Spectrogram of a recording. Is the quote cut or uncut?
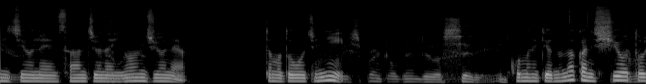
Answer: cut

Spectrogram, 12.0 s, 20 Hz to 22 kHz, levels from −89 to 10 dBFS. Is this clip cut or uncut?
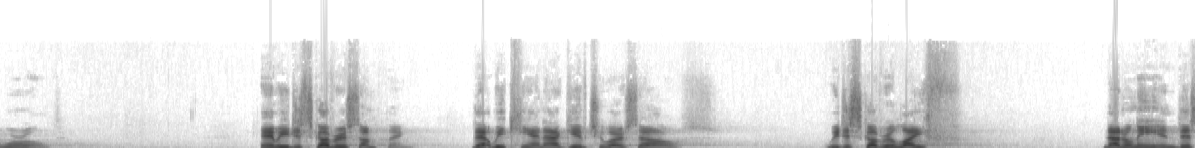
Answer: uncut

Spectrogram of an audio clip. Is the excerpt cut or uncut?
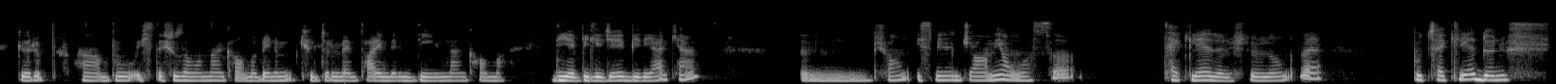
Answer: uncut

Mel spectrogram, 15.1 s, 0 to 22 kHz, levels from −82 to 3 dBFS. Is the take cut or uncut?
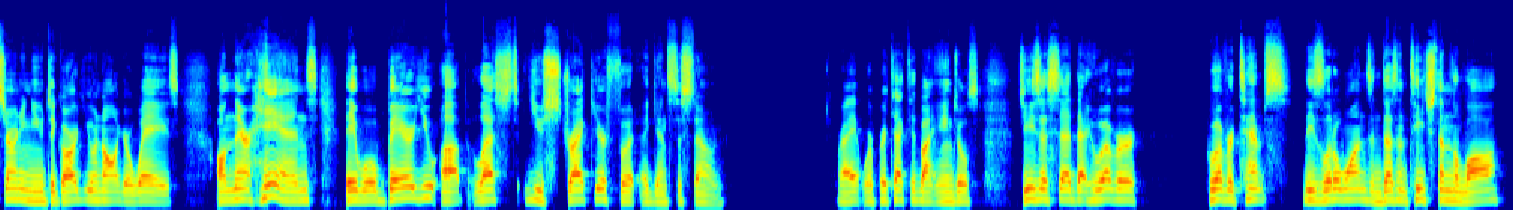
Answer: uncut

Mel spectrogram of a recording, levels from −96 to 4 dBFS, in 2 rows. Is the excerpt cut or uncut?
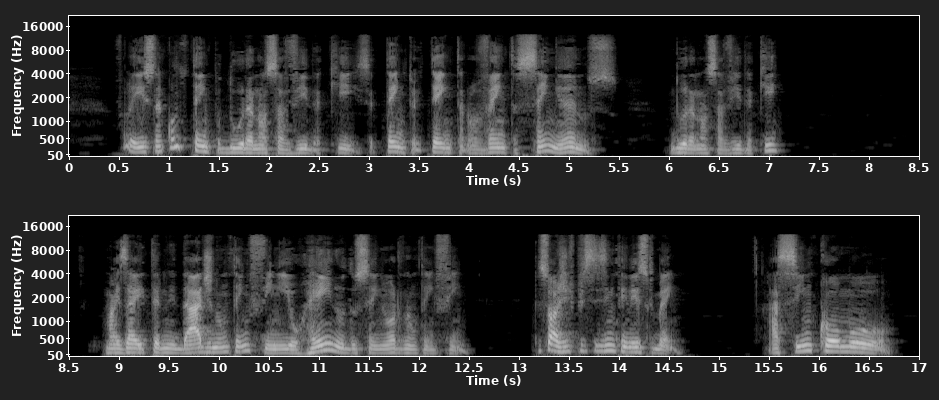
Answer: cut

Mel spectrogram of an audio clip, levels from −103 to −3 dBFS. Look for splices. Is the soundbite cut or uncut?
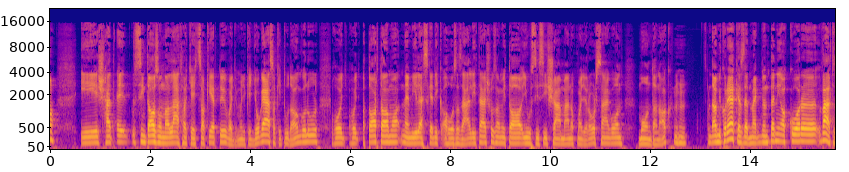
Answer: cut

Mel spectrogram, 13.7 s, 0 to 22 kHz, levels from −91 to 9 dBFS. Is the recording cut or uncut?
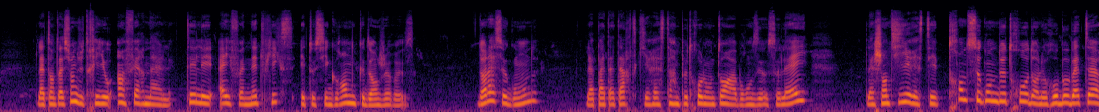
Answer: cut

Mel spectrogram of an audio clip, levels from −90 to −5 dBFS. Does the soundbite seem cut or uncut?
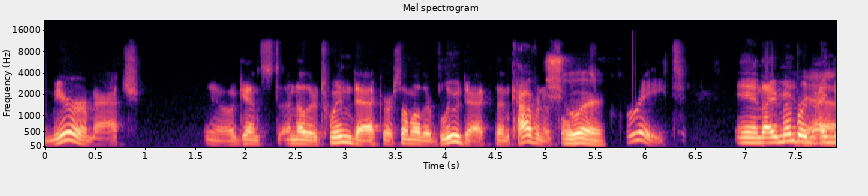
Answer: uncut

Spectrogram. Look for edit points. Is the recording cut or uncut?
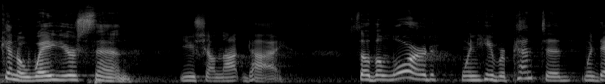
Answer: uncut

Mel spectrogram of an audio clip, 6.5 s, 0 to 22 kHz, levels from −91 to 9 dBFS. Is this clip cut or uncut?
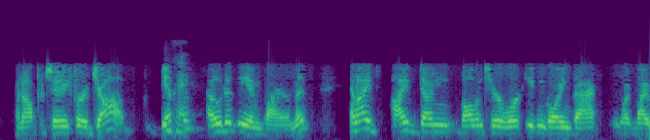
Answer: uncut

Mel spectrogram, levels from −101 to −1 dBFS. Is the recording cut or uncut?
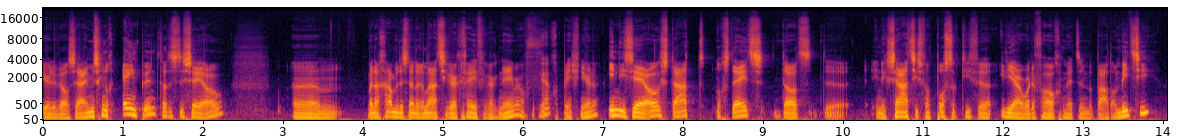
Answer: cut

